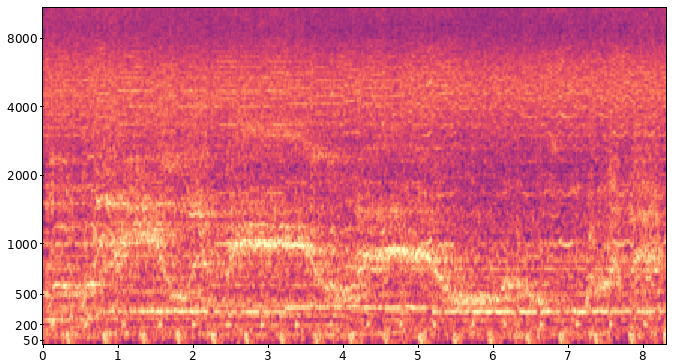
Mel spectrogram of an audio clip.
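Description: Heavy metal song: distorted guitars over rapid drumming, with a wavering melody line riding above.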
